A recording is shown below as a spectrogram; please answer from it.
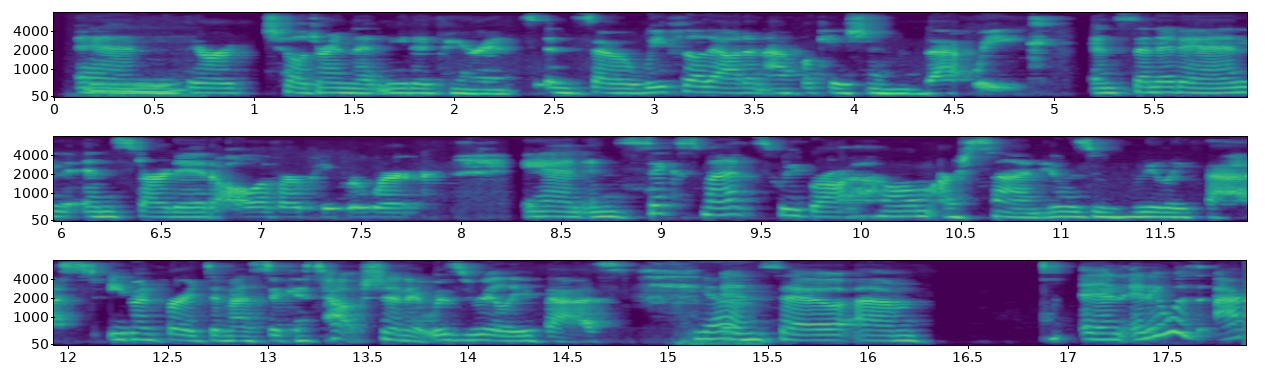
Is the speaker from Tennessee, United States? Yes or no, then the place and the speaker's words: yes; Tennessee, United States; moved away as an adult; also born or lived in Southeast Missouri; now in Missouri, United States; I live in Southeast Missouri. We've been here a little over 12 years. We're originally from Tennessee, though. We're transplants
